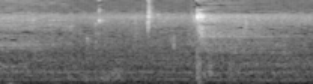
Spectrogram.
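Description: Steady hiss of water moving in a running aquarium, with two short clicks about a second in.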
